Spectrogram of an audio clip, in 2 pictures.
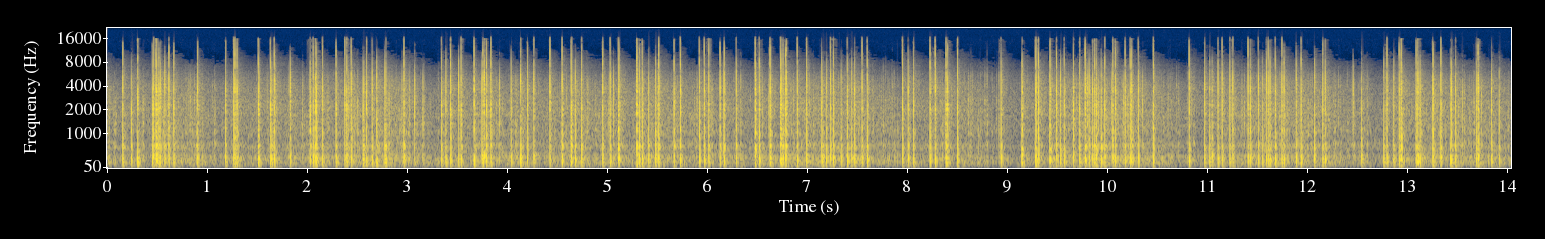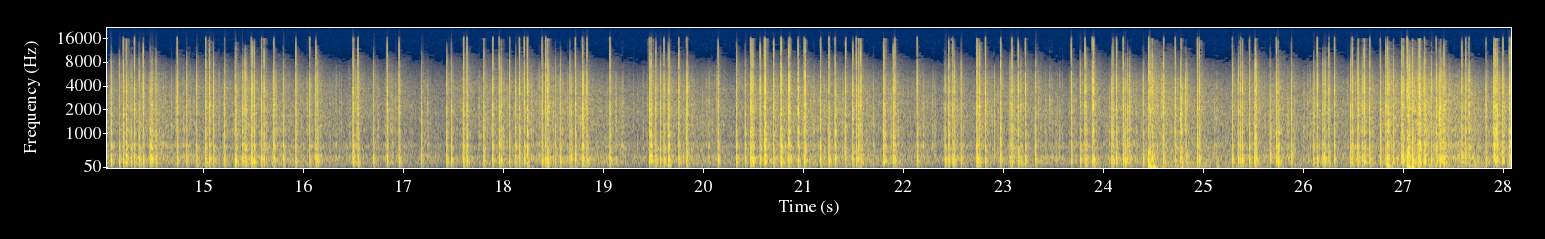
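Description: Aerial fireworks display: a dense, continuous barrage of shell bursts and crackle, with a few heavier booms near the end.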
